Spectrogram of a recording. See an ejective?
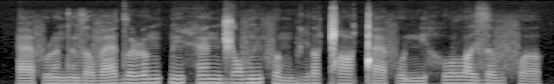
no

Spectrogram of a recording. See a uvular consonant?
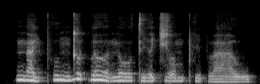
no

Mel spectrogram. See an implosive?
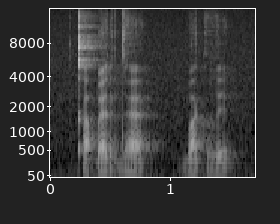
yes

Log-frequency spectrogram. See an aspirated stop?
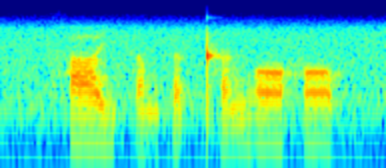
yes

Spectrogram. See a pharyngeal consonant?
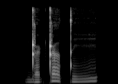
no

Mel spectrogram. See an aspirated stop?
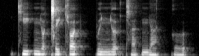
yes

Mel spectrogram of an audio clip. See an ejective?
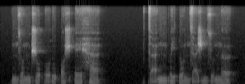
no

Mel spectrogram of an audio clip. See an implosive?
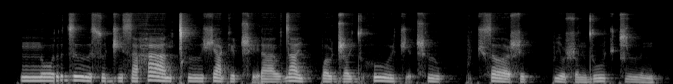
no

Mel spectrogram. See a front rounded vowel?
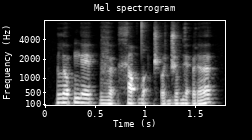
yes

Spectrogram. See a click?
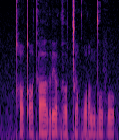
yes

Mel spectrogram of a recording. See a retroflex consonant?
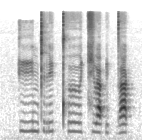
no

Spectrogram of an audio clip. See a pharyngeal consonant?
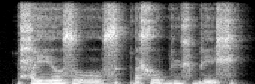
yes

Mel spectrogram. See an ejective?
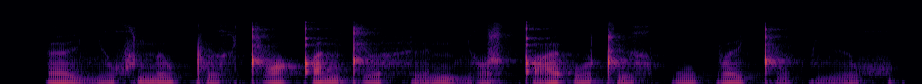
yes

